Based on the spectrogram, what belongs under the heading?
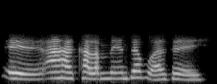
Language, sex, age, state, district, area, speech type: Bodo, female, 30-45, Assam, Chirang, urban, conversation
